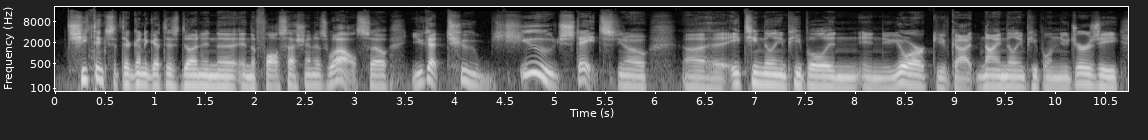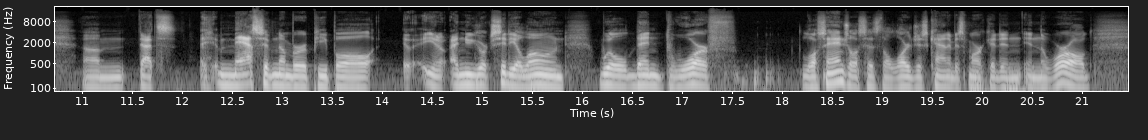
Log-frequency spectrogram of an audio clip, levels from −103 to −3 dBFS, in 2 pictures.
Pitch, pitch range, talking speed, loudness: 115 Hz, 105-125 Hz, 195 wpm, -26 LUFS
